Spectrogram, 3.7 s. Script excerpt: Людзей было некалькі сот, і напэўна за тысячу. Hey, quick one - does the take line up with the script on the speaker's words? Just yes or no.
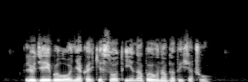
yes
